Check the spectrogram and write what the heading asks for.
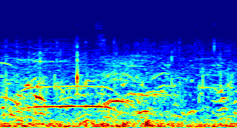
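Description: Several people's voices calling out in drawn-out tones over a steady low outdoor rumble, with one sharp tap about three quarters of a second in.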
